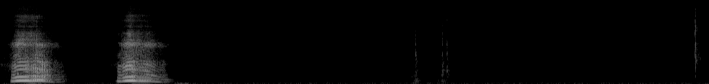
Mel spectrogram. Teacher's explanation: The letter R represents a voiced alveolar trill, pronounced rrr, rrr.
